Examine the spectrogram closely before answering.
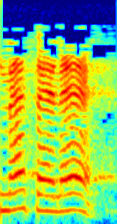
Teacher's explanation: شوف الميم دي مرققة صح، والثاء لابد انك تطلع لسانك في الثاء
